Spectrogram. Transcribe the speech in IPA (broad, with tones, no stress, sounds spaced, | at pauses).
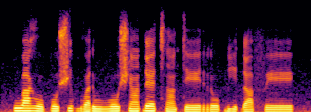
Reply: w a˦ ɣ o˨ p o˦ ʃ i˦ ɡʷ a˨˦ ɾ u˨ β o˦ ʃ ã˦ ɗ ɛ˦ t͡s ã˨ t eː˨ r o˨ ɓ i˦˨ ɗ a˨ f eː˨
